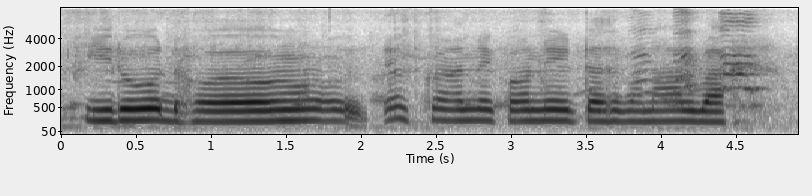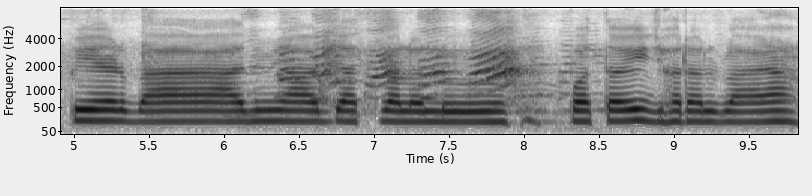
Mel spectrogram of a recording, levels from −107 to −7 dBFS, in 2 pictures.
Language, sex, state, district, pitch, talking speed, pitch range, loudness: Hindi, female, Uttar Pradesh, Gorakhpur, 210 Hz, 115 wpm, 205-220 Hz, -23 LUFS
